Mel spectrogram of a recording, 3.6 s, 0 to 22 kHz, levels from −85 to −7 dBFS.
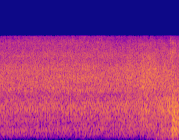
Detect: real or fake real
